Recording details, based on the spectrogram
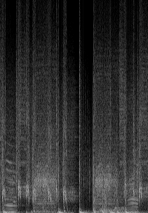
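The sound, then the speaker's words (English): A DJ scratches a record on a turntable in quick back-and-forth bursts, with sharp swooping pitch sweeps and brief cuts between strokes, loud and rhythmic with no talking. “Record burn.”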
